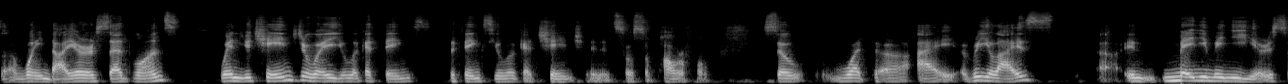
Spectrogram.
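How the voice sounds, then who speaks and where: A middle-aged woman with a Russian accent, hosting a podcast as a dating coach in casual, reflective talk, pausing often with fillers. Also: sits low, no room sound. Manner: reflective, pauses with frequent fillers. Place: quiet farmhouse in the countryside.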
